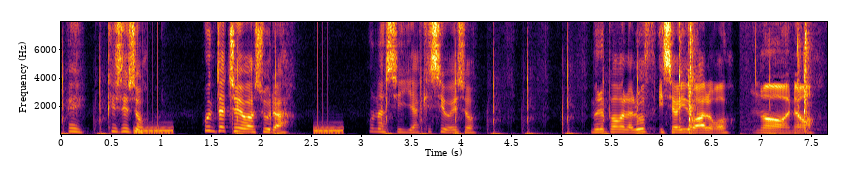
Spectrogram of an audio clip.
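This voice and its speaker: A man's voice: high voice, fairly quick, long pauses, background noise. A young man from commenting on a horror game, easily startled and repeating exclamations. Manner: jumpy, reacts with frightened shouts and repeated exclamations. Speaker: gaming streamer.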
